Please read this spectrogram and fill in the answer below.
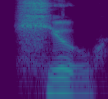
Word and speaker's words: Hugh: I pronounced your name wrong on our last episode, but you shall henceforth be Hugh.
